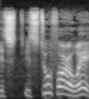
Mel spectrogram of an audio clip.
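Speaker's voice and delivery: put-on slow, loud, drawn-out Midwestern accent. Retrying the CEO's line about the location: imitating Logan's Midwestern accent. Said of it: "he's Midwestern, so it'd be like".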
